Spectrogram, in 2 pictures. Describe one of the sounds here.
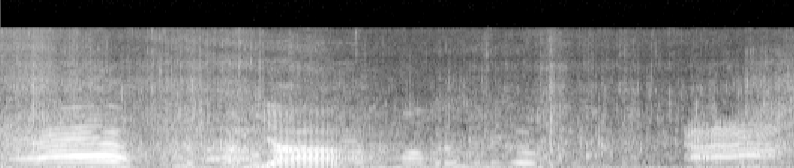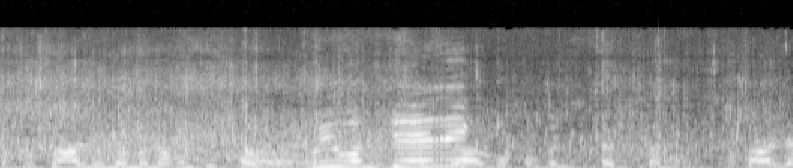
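Water splashes and laps as swimmers move.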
